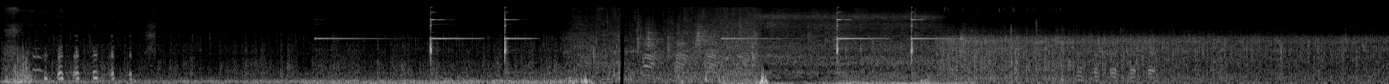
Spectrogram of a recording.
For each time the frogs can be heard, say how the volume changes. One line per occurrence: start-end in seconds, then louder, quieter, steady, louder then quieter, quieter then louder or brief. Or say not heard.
not heard.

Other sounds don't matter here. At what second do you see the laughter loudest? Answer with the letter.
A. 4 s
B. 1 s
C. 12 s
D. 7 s
B.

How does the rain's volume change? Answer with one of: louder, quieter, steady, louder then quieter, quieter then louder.
louder then quieter.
